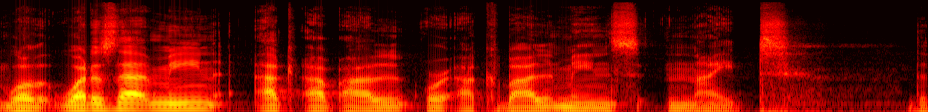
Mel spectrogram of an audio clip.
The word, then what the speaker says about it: Ak'ab'al: So the next sign let's begin with the pronunciation the gloal accents akabal ak you just like cut the with your throat just make a space aal that's in kiche Okay, it works in similarly with most eastern branch highland Maya languages.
